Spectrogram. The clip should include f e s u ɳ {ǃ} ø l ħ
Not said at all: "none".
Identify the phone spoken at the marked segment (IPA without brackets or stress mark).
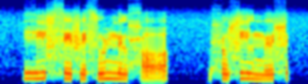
ŋ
